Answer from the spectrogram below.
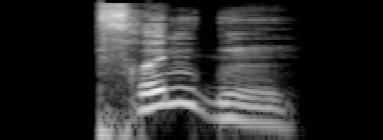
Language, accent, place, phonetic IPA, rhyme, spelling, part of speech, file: German, Germany, Berlin, [ˈp͡fʁʏndn̩], -ʏndn̩, Pfründen, noun, De-Pfründen.ogg
- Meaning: plural of Pfründe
